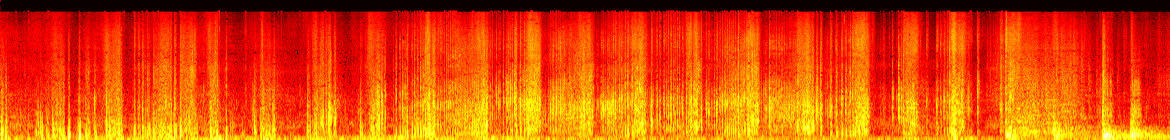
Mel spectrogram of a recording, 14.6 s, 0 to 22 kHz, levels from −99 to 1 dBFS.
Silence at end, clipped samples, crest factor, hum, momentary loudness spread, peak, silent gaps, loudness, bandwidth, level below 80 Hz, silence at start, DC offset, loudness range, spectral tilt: 0 s; under 0.1%; 20 dB; none; 9 LU; 0 dBFS; none; -21 LUFS; 17 kHz; -30 dBFS; 0 s; under 0.1%; 4 LU; -4.5 dB/octave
